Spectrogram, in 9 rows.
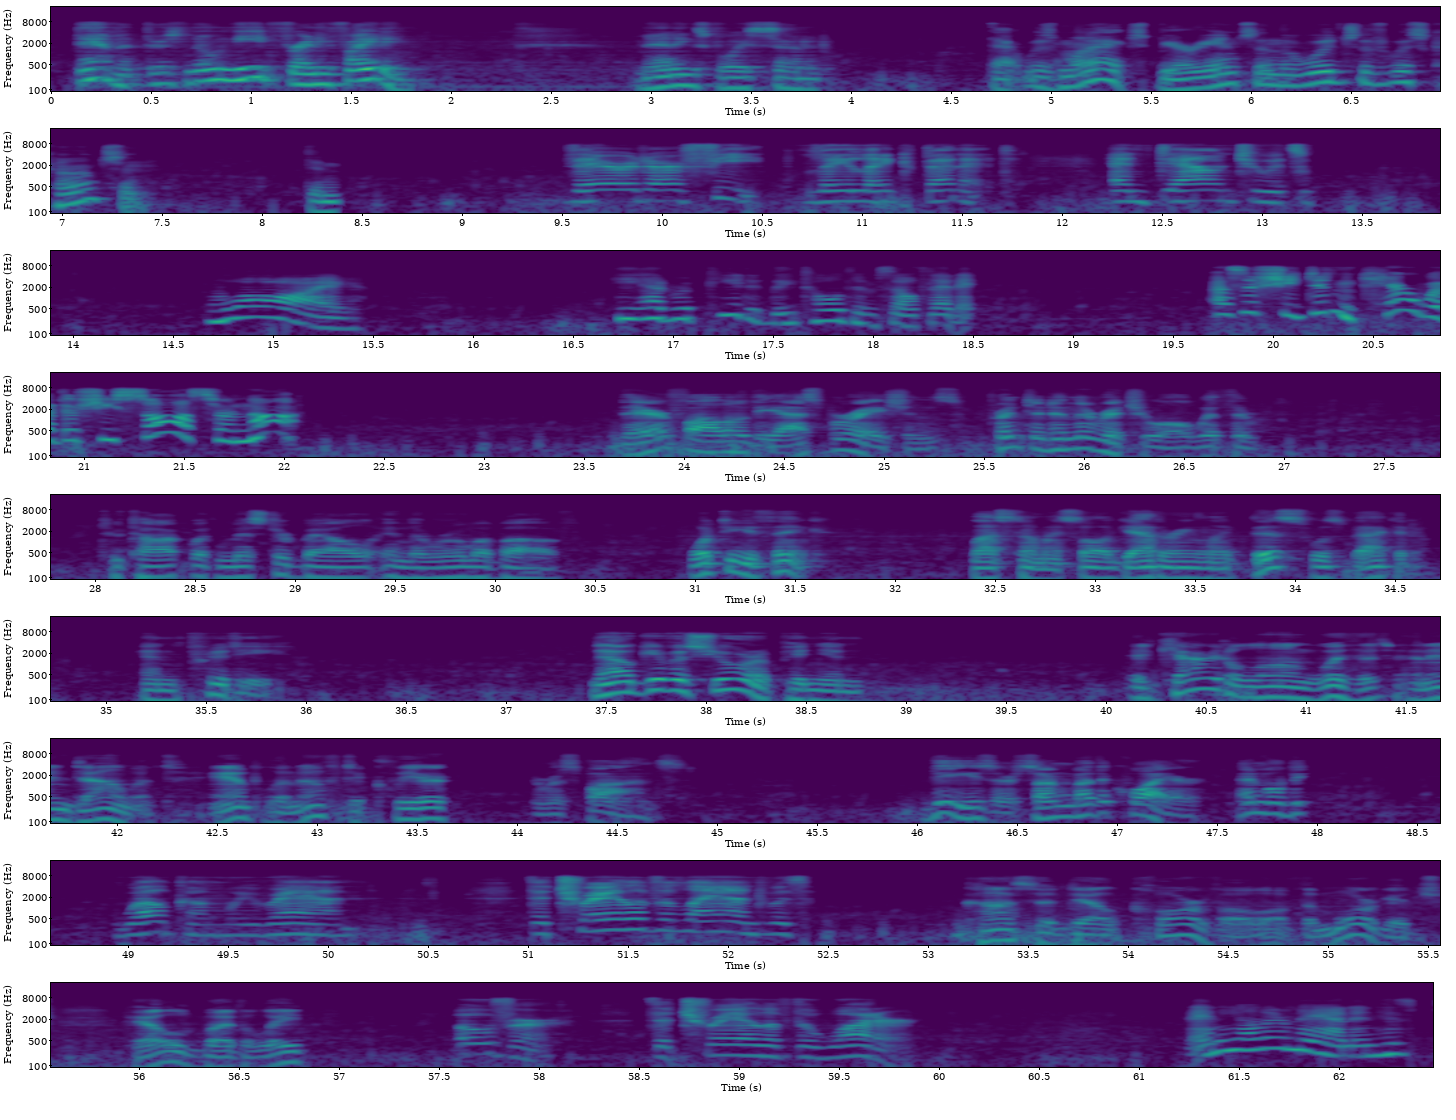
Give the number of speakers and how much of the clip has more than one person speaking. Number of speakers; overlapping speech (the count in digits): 10, no overlap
